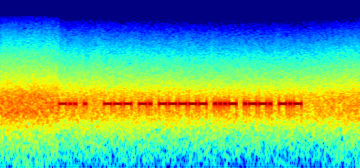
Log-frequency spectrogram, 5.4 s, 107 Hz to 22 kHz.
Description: Morse code, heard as a keyed tone, machine-sent, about 32 wpm, 830 Hz, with radio static and a narrow filter. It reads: DE ON0VPK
